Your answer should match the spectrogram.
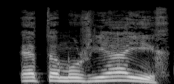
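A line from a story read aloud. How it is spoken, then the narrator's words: Several voices shouting. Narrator (Russian): закричало несколько голосов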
